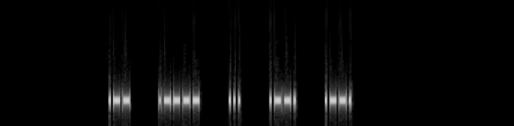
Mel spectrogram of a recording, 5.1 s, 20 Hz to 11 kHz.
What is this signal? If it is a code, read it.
Morse code, heard as a keyed tone, about 53 wpm, spaced as for 24 wpm, 700 Hz. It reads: W1SPP
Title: USA Call Signs - 5 Characters - 4x Character Spacing - 50wpm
